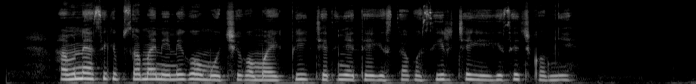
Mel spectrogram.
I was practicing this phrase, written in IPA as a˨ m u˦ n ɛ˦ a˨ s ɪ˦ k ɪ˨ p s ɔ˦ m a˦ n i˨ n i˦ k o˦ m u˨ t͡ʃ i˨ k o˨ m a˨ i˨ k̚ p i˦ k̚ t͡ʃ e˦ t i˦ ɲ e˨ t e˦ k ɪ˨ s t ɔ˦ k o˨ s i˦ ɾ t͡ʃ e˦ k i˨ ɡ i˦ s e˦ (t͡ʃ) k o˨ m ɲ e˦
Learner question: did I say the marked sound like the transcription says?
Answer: yes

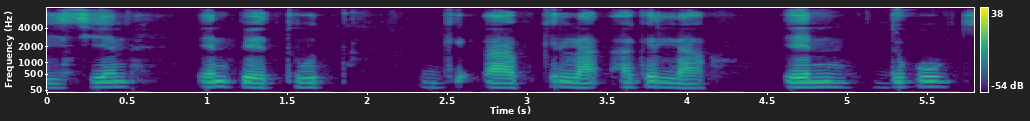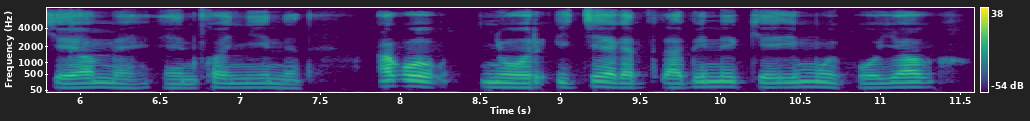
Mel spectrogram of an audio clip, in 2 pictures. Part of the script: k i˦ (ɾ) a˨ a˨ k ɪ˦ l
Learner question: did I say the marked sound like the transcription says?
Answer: no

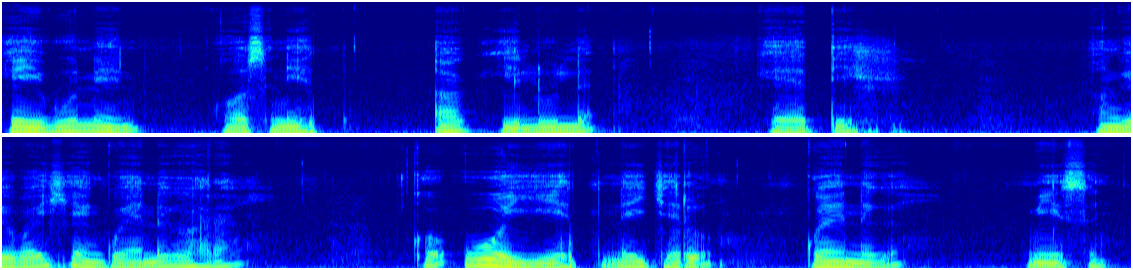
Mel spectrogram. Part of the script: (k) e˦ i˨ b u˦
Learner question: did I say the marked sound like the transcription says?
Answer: yes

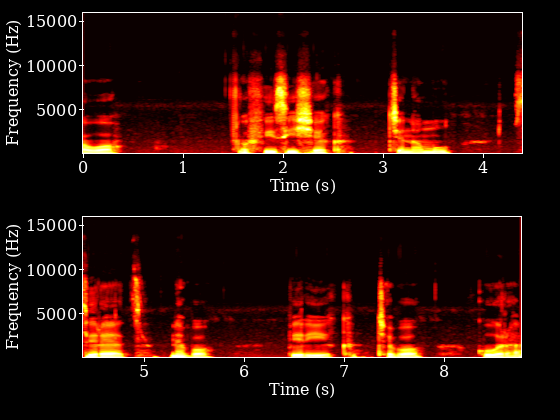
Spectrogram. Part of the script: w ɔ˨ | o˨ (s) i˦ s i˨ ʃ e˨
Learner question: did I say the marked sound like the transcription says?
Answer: no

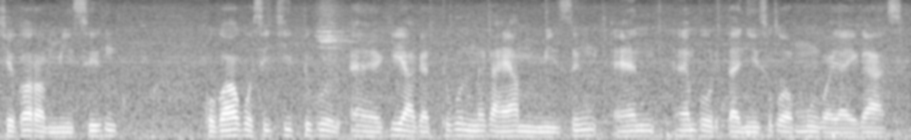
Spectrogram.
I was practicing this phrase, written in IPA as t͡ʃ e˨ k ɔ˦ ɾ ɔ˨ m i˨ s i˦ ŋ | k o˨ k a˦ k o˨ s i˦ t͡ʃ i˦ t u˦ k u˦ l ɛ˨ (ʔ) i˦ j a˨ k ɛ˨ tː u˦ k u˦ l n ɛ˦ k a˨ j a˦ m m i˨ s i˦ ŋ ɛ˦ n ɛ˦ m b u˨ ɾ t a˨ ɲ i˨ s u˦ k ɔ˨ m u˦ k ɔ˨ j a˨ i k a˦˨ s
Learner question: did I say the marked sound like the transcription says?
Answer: no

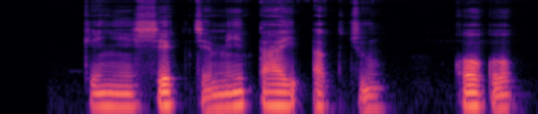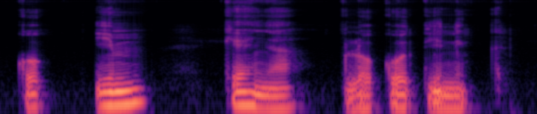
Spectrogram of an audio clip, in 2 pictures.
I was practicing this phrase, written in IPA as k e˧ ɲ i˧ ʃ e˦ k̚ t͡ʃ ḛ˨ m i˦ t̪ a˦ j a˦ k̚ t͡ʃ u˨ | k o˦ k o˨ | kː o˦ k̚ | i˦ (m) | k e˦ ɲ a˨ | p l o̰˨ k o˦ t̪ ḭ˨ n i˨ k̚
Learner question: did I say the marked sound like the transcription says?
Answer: yes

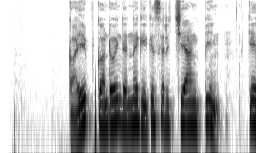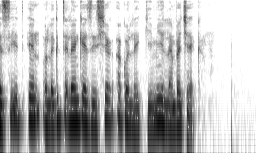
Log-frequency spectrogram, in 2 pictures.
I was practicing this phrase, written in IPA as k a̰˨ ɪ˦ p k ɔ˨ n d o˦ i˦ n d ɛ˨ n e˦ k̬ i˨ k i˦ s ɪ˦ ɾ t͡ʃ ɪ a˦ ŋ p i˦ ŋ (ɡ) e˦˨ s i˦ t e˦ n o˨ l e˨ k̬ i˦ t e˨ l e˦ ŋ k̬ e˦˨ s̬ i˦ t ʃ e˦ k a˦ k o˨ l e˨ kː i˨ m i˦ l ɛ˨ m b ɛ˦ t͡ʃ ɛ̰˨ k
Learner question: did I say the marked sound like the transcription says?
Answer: no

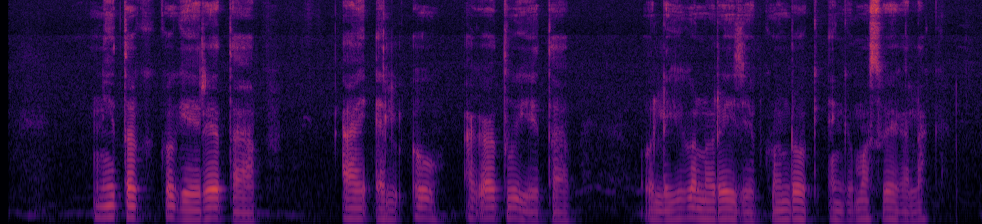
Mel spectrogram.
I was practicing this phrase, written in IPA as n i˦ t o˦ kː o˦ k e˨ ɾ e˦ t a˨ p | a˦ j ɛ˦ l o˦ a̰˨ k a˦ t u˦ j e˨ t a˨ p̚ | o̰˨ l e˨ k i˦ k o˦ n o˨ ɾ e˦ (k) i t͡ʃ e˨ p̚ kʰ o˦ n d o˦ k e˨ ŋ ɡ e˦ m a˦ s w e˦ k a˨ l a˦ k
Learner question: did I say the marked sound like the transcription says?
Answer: no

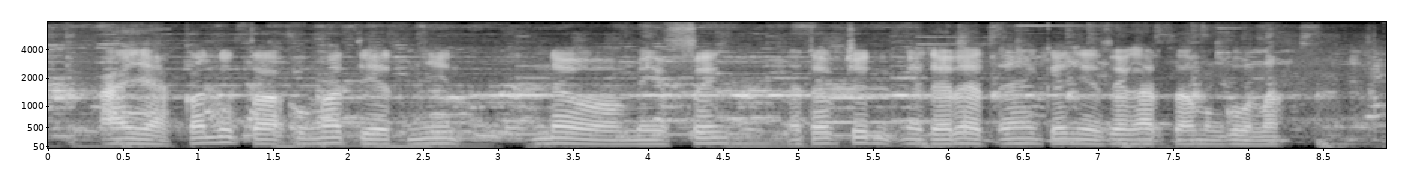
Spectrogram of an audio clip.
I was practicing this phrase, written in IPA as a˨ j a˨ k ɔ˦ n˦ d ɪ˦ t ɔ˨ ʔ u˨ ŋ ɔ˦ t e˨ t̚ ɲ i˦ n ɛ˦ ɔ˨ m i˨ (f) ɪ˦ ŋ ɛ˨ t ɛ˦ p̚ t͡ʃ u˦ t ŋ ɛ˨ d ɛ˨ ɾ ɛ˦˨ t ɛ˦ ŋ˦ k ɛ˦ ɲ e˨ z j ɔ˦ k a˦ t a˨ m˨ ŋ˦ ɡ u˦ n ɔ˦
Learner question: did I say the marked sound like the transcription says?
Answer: yes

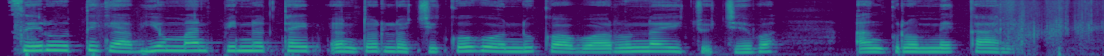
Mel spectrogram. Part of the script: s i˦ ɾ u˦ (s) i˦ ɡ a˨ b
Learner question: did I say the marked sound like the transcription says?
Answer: no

